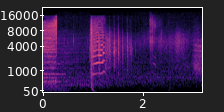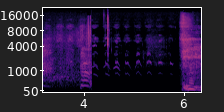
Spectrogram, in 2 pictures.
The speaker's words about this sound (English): Why is there a chicken noise? For a pigeon? I don't know. I mean, to be fair, none of us have ever kicked a pigeon, so we don't know.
